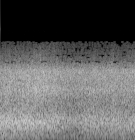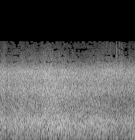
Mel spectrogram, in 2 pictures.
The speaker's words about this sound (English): the flood rushed by. Hungry waves broke at the very feet of the horses.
